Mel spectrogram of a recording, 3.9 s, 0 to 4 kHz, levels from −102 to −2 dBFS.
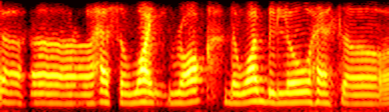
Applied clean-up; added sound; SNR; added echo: neural mask model Resemble Enhance denoiser.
